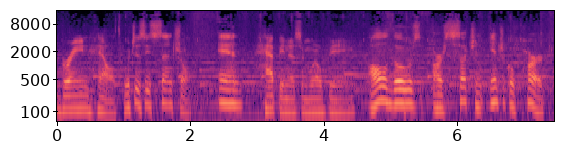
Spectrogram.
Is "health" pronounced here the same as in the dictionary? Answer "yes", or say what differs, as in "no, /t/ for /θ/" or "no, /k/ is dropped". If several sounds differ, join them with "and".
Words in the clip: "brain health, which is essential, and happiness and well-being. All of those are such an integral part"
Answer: yes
